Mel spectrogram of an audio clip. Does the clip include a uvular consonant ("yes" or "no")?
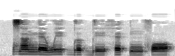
no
